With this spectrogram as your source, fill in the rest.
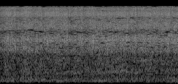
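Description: Finely chopped onions hitting a hot pan for chole, giving a steady, loud hiss of sizzling that holds evenly throughout with no voices.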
